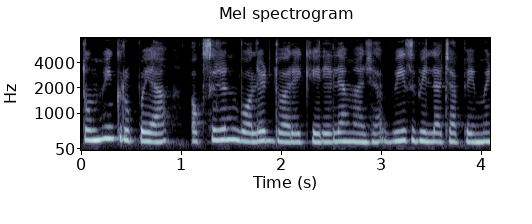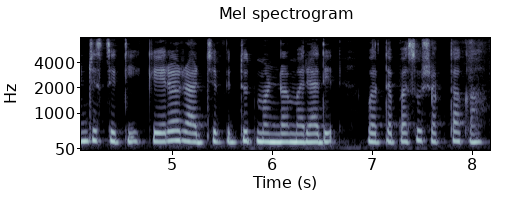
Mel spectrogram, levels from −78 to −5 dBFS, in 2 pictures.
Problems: none marked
